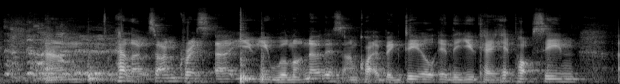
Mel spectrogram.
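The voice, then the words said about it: British accent. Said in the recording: “Check out the accent. It's real. It's real. You got rid of us 250 years ago, but we're back.”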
